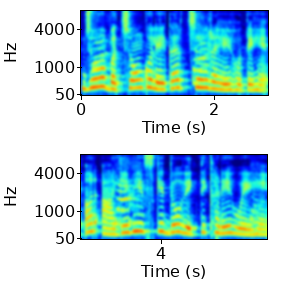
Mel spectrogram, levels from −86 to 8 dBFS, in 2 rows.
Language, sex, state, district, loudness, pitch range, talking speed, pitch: Hindi, female, Chhattisgarh, Sarguja, -16 LUFS, 205-275 Hz, 180 wpm, 250 Hz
